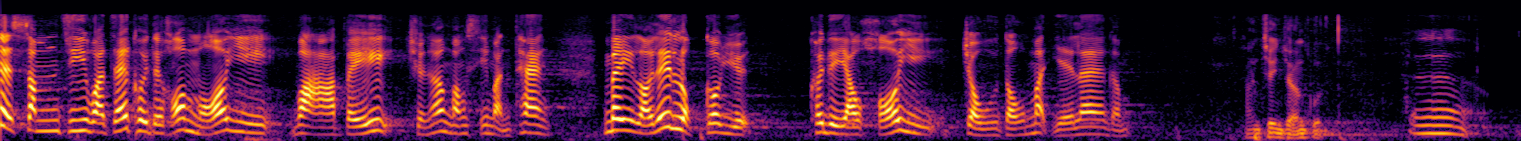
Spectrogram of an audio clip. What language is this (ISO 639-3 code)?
yue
